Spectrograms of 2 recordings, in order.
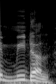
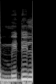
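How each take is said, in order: First: मिडल with a short "uh" before the L; "mid-al" pronunciation. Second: मिडिल with an "i" in the second syllable; "mid-il" pronunciation. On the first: Teacher giving students the taught reading, मिडल said "mid-ul". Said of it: "इसे पढ़ेंगे मिडल". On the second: Teacher showing a common misreading, मिडिल said "mid-il". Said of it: "इसे मिडिल नहीं पढ़ेंगे". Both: Shown as a demonstration.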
